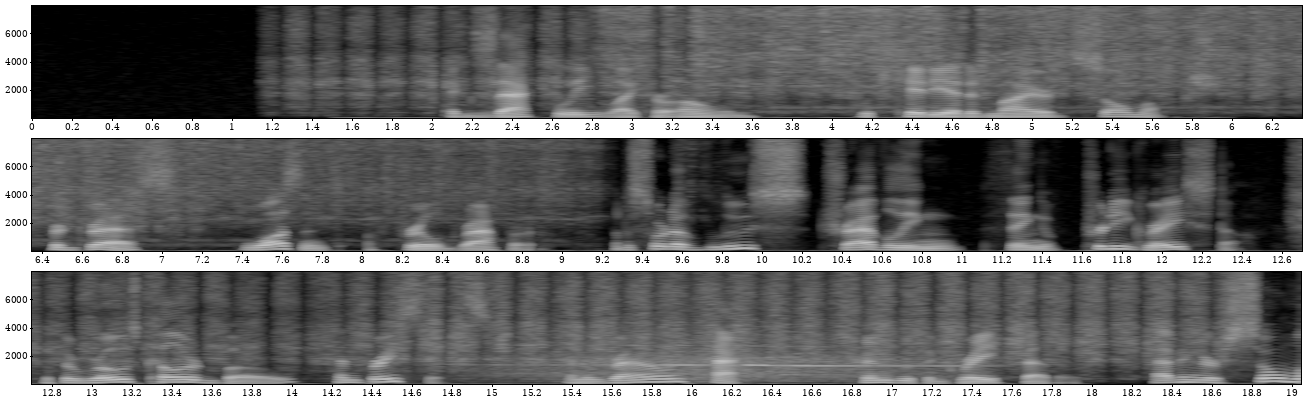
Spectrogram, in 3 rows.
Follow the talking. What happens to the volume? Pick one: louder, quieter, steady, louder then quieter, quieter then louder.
steady.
